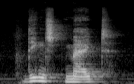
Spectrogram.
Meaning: maid, maidservant
- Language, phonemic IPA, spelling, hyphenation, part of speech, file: Dutch, /ˈdinst.mɛi̯t/, dienstmeid, dienst‧meid, noun, Nl-dienstmeid.ogg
